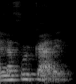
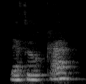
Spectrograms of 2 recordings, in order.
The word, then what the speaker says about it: Lafourcade: And for closing up, drawing inspiration from Julieta Venegas, we have Natalia Lafourcade. I have always thought that her last name is French, so it should be pronounced something more like Lafourcade, but I don't think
